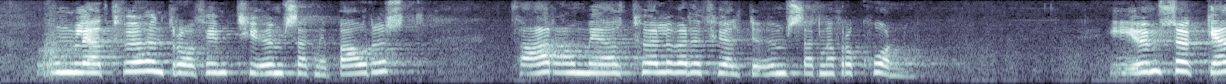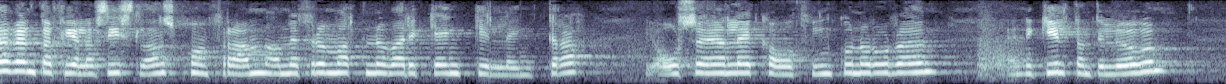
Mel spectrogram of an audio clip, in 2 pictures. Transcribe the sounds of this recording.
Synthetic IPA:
ruːmlɛɣat̪ʰvœːhʏnt̪ɾʏɔfɪm̥t̪ʰjœʏmsaknɪpaːwɾʏst̪ | θaɾawmɛːðalt̪ʰœːlʏvɛɾðʏfjœlt̪ʏʏmsaknafɾawkʰɔːnʏm | iʏmsœkcɛðvɛnt̪afjɛːlasist̪lanskʰɔːmfɾamːaðmɛðfɾʏmvar̥t̪nʏvaːjɾɪceɲcɪlejŋkɾa | ioːwsvejanleːjkʰaɔθʰviŋkʏnaɾuɾaðʏm | ɛnːicɪlt̪ant̪ɪlœːɣʏm

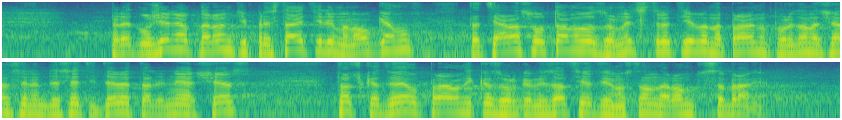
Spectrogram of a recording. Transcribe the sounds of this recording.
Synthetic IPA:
pɾɛd̪lˠoʒɛniɛot̪nɐɾɔd̪nit̪ɛpɾɛt̪st̪avit̪ɛlimɐnɔlˠɡʲɛnoft̪ɐt̪ʲjanəsolˠt̪anovəzoɾnit̪st̪ɾɐt̪ivənɐpɾavɛnopoɾɛd̪ənɐt͡ʃlɛnsɛd̪ɛmd̪ɛsɛt̪id̪ɛvɛt̪ɐlinɛʃɛs | t̪ɔt͡ʃkəd̪vɛot̪̚pɾavilˠnikəzɐoɾɡɐnizat̪sijəd̪ɛjnost̪anɐnɐɾɔd̪not̪o̥sɐbɾanḭɛ̰

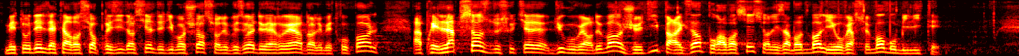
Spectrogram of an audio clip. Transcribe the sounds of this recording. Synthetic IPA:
met̪ɔnelɛ̃t̪ɛʁvɑ̃sjɔ̃pχezid̪ɑ̃sjɛld̪əd̪imɑ̃ʃswaʁsyʁləbəzwɛ̃d̪əɛʁøɛʁd̪ɑ̃ləmet̪χɔpɔl | apχɛlapsɑ̃sd̪əsut̪jɛ̃d̪yɡuvɛʁnəmɑ̃ʒød̪ipaʁɛɡzɑ̃ppuʁavɑ̃sesyʁlezamɑ̃d̪mɑ̃ljeovɛʁsəmɑ̃mɔbilit̪ḛ

